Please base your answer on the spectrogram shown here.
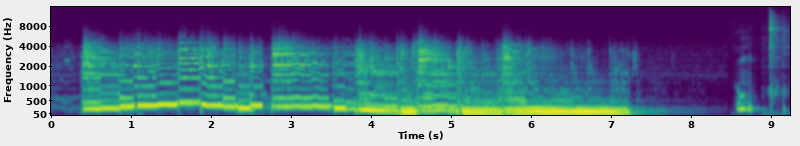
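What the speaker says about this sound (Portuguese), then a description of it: "somando aqui um pouquinho desse reverb e delay com o som de drive" Electric guitar through drive, reverb and delay pedals plays a distorted melodic phrase of sustained notes, loud and close, then a held chord fades into a brief burst of noise at the end.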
